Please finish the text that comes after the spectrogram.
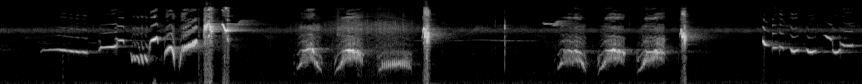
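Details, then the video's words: Loud, clear white-rumped shama song mixing sparrow-fight imitations and rapid rolls. Opening whistles and sharp clicks, then harsh buzzy downslurred notes repeated in groups, separated by brief pauses, with a steady high tone behind. "PANCINGAN SUARA BURUNG MURAI BATU isian gereja tarung, full materi roll tembak"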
